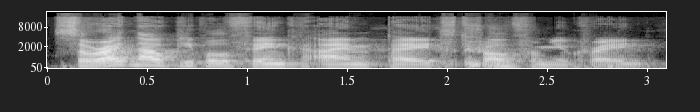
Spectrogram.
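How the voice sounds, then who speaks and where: A man's voice: medium pitch, unhurried, a little hiss or hum. A man in his thirties from Poland with a Polish accent, a YouTuber talking casually as a guest and laughing often. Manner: relaxed, laughs often, many fillers. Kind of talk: casual interview talk.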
